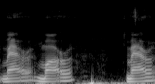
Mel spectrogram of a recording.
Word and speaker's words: Mara: Now, did I pronounce that right? Mara? Yeah, Mara.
